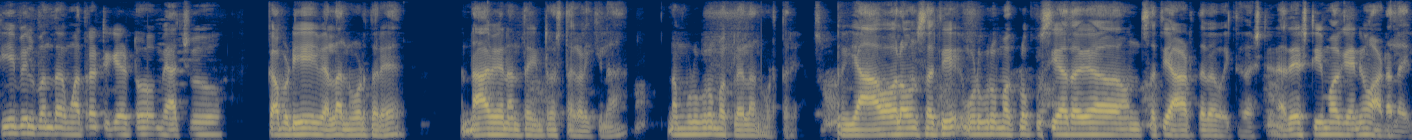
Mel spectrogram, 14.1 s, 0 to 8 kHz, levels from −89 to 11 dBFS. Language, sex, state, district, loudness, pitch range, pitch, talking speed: Kannada, male, Karnataka, Mysore, -20 LUFS, 120-130 Hz, 125 Hz, 150 wpm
